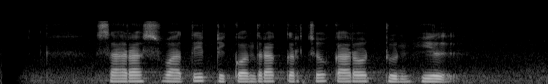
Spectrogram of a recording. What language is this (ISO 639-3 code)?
jav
